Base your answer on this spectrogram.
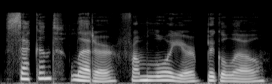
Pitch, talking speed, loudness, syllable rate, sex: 175 Hz, 110 wpm, -17 LUFS, 4.0 syllables/s, female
